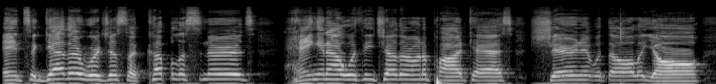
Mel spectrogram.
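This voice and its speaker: A man's voice: high-pitched, normal speed, few pauses, a bit bright, clean tone. A man co-hosting a podcast in casual, bantering chat, with a playful, teasing manner. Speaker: podcast co-host.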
